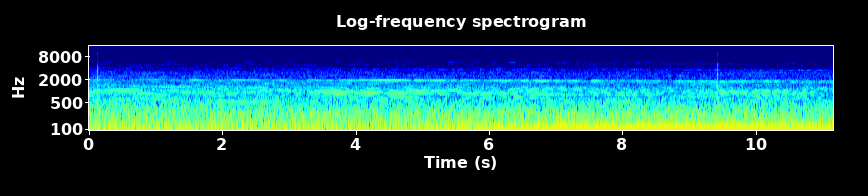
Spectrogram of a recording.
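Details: 2024 Toyota RAV4 SE in EV mode, fully charged, cold day, heater on: deep steady droning hum swelling after seconds with faint whine, from under left side of hood; owner likens it to heat pump blades hitting something, whole-car vibration.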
